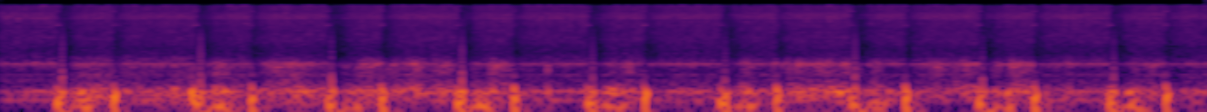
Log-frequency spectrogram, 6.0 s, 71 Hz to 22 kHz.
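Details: Woman's heartbeat through a stethoscope while she plays a Slender Man horror game, changing with her fear; regular lub-dub heart sounds at a brisk rate near 90 a minute.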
